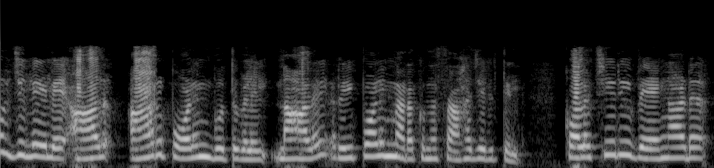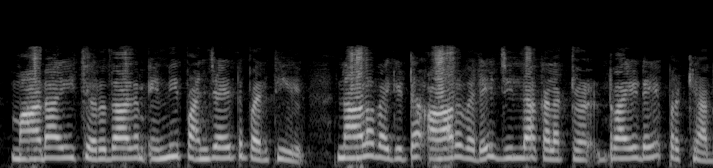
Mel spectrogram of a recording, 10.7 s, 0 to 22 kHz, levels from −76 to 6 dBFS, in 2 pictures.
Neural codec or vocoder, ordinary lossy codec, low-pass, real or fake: vocoder, 44.1 kHz, 128 mel bands, Pupu-Vocoder; none; 7.2 kHz; fake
